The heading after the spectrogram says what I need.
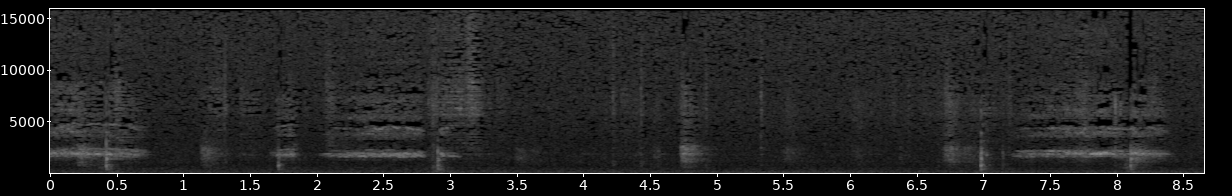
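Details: Silverado 460LE transmission: high squealing whine in repeated bursts when the driveshaft is turned by hand counterclockwise (drive direction); silent when turned clockwise (reverse). Cause unknown.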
